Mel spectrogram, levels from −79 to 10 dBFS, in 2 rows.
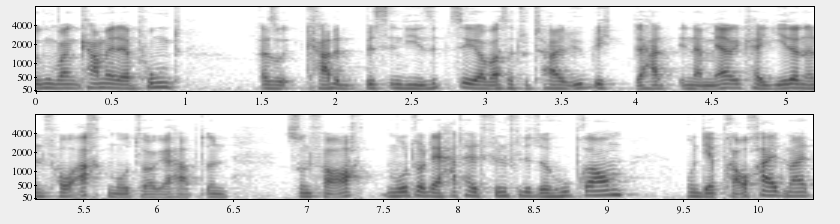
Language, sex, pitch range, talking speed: German, male, 120-140 Hz, 220 wpm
